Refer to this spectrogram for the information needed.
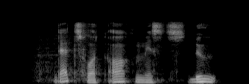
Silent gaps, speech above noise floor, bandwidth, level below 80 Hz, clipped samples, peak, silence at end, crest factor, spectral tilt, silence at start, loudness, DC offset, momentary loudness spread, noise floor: none; 30 dB; 7.8 kHz; -64 dBFS; under 0.1%; -12 dBFS; 0.35 s; 20 dB; -4.5 dB/octave; 0.4 s; -29 LUFS; under 0.1%; 4 LU; -58 dBFS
